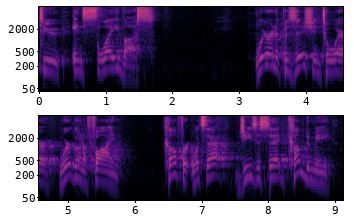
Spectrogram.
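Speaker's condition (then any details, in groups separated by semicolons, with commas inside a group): No condition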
